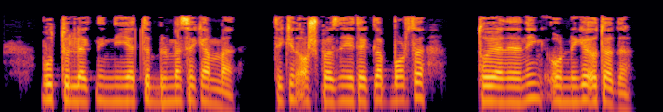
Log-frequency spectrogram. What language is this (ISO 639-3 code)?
uzb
